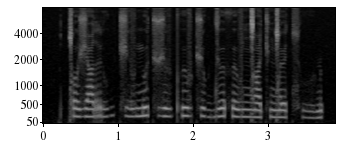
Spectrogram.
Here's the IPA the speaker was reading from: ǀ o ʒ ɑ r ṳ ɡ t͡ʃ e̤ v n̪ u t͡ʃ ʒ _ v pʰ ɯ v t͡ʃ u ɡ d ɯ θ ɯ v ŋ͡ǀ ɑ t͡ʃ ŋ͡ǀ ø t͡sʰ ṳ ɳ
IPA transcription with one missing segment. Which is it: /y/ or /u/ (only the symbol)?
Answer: y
